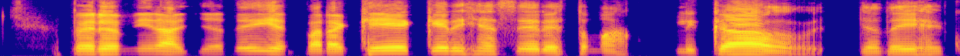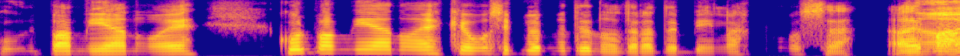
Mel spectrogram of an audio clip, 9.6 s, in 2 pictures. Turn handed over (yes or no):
yes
